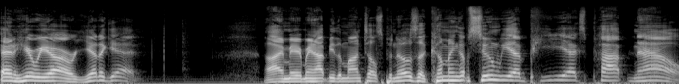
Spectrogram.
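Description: A man speaks with a high pitch at a moderate pace. His pitch varies in an ordinary way. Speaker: radio host. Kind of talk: casual radio banter. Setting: radio studio.

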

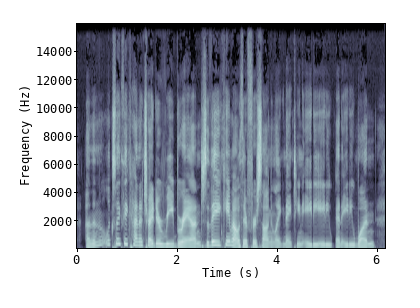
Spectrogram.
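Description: A dark, mellow, upbeat tone against a quiet background. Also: woman, fairly low pitch for a woman. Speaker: radio host. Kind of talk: radio dj patter. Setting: studio. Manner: chatty, casual, upbeat.

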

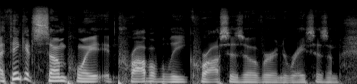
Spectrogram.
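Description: Recorded very cleanly against a silent background, with a dry, close sound and no echo, a man with an unremarkable speaking voice talks at medium pitch and a fairly quick pace. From Los Angeles, US West Coast. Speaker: radio talk show host. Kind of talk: casual panel discussion. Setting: studio.

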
